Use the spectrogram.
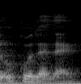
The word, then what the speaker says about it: ukulele: if any in the ukulele and notice i pronounce it ukulele which would be the hawaiian way to pronounce it so the purpose of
